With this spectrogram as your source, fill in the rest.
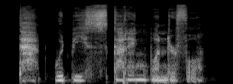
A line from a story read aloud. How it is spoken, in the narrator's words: I whispered back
